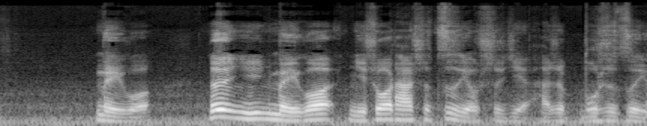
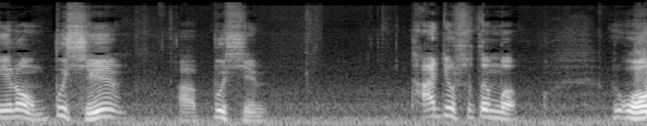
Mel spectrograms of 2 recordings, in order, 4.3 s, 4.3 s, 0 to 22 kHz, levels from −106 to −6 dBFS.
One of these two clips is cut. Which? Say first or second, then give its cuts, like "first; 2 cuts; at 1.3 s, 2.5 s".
second; 1 cut; at 1.1 s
